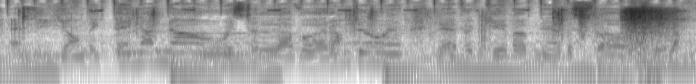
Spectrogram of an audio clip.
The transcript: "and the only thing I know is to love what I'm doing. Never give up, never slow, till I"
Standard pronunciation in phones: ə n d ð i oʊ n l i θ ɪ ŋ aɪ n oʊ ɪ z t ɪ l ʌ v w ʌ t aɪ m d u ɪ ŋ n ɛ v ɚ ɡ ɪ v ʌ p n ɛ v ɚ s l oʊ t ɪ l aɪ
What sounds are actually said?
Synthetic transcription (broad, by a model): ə n ð i oʊ n l i θ ɪ ŋ aɪ n oʊ ɪ z t ɪ l ʌ v w ʌ t aɪ m d u ɪ ŋ n ɛ v ɚ ɡ ɪ v ʌ p n ɛ v ɚ s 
